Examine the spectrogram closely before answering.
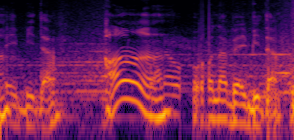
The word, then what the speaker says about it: bebida: Berbita. Bebida. Huh. Una bebida. Bebida, not baby.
